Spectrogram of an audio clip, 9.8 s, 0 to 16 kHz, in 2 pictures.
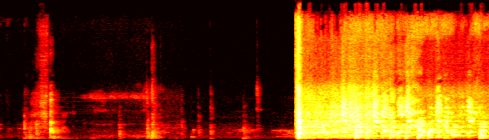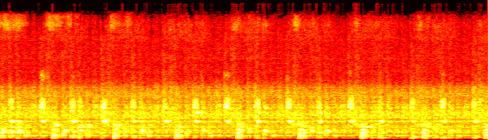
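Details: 1985 GMC Sierra 1500 after years of neglect, smog delete, new distributor and wires, swapped carburetor, a little fuel in the bowl: starter spins with an even churning rhythm but never catches; crank no start, possibly low fuel, unconfirmed.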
